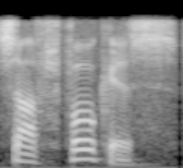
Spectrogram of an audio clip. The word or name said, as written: soft-focus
